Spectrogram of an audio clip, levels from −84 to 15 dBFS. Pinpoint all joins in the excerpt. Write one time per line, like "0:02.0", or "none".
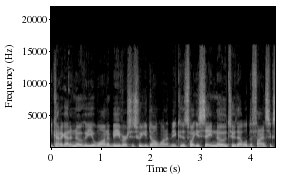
none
